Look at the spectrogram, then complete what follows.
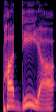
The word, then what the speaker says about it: Padilla: Bueno Malo says, "Padilla's name is pronounced Padilla.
